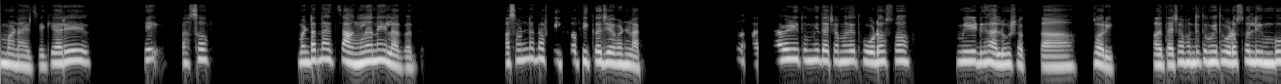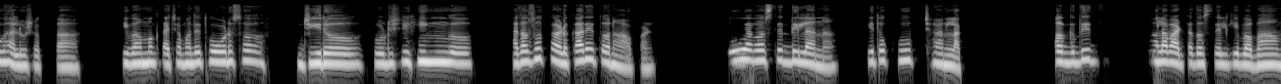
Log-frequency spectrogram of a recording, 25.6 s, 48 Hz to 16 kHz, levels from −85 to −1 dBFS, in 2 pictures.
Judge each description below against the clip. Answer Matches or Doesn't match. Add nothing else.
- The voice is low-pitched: Doesn't match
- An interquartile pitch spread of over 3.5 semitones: Doesn't match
